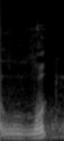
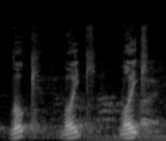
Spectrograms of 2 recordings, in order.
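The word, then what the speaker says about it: Loïc: when we were in the refectory, is it Luke? How do you pronounce his name? Loik?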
